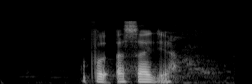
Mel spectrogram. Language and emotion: Russian, neutral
